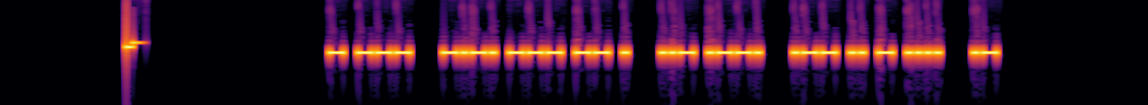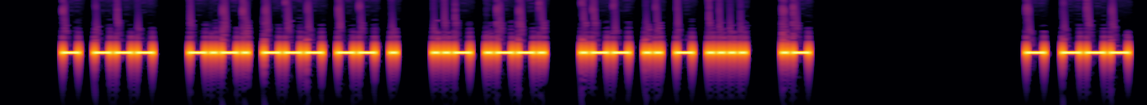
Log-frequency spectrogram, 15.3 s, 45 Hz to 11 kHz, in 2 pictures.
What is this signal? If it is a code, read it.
Morse code, heard as a keyed tone, about 32 wpm, 700 Hz. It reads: TO COME UP WITH A TO COME UP WITH A TO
